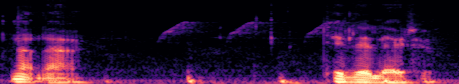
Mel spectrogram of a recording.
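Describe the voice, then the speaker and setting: A worldly, sardonic man keeps his voice hushed. His voice is very deep and gravelly. He delivers his lines dry and unhurried. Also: fairly even intonation, background noise. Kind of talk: period TV drama acting.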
